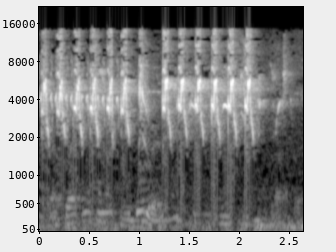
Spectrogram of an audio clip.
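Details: High, clear chipping song of a bar-winged prinia, two quick series of evenly spaced sharp notes, with soft low background noise.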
